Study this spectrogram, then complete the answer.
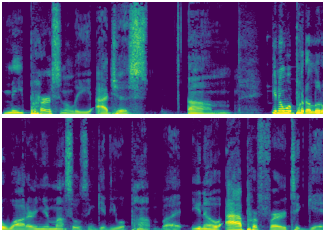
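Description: A plain, everyday voice from a man with an American accent, fairly low in pitch and at a fairly slow pace. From Maryland, US (Annapolis). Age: 40s. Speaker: fitness trainer. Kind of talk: casual interview.

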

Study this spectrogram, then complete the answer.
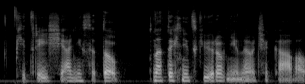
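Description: A woman with a Russian accent is heard in a very clean recording with a silent background. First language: Russian (speaking Czech). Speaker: AI specialist. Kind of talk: interview.

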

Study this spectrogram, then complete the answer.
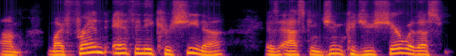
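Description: Somewhat breathy and fairly high in pitch, a man speaks with lively intonation. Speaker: drummer and show host. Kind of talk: casual interview chat. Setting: video call. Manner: jokey, friendly.

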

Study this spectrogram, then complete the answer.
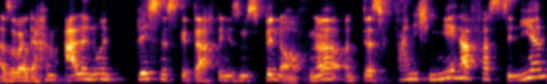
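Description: A man speaks in a plain, everyday voice at a moderate pace, with ordinary pitch variation over a quiet background. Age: 40s. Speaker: company founder and consultant. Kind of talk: interview.

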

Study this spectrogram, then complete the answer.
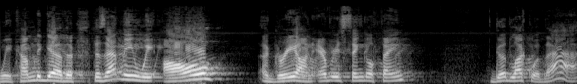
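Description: A man talks in an animated tone at a high pitch. His intonation is lively. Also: moderate pace. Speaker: pastor. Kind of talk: sermon.

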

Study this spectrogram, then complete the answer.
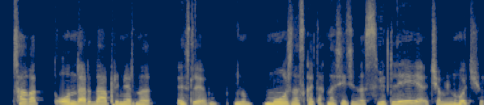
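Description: A woman speaks very slowly at a medium pitch in a flat monotone, her dark, mellow voice somewhat breathy and the sound dry and close with no echo. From southern Kazakhstan. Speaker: podcast host. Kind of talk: casual chat.

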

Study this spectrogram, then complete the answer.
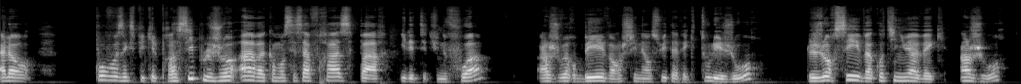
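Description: Recorded very cleanly against a silent background, a man with a fairly high pitch and a normal speaking voice talks at a moderate pace with ordinary pitch variation. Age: young. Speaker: podcast host. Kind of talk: casual chat.

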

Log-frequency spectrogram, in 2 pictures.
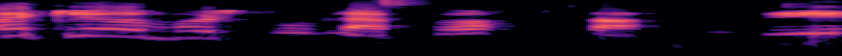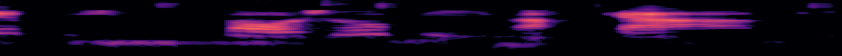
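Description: A woman speaks in a Quebec accent. Her pitch variation is ordinary. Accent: Québécois French. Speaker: bus driver. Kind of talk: interview.

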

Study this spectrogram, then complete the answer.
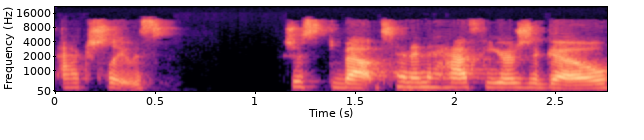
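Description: Against a quiet background, a woman with a Southern US accent speaks at a fairly high pitch. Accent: Southern US (Oklahoma). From Oklahoma City. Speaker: homeschooling mom and ranch owner. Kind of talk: casual interview about faith.

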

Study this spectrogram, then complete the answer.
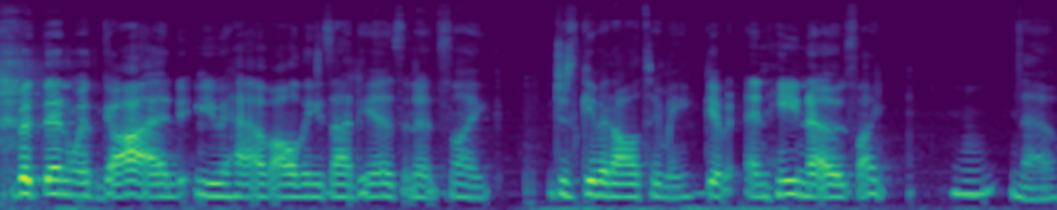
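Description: A woman's plain, everyday voice at a medium pitch, moderate pace and fairly even intonation, with big swings in loudness. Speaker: podcast co-host. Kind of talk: casual chat about faith.

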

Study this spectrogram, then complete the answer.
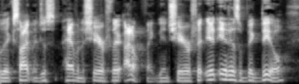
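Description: Delivered at a fairly quick pace with an American accent, this is an unremarkable speaking voice. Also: man. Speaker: county sheriff. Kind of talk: interview. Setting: studio.

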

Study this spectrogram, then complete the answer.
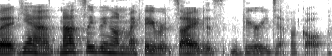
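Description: Her pitch is fairly low, and she speaks at a moderate pace. This woman's pitch swings very widely. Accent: American. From US military family, raised moving around. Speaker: comedy podcast co-host. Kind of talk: casual chat. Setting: studio.

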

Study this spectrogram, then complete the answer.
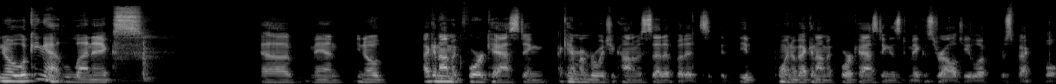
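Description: With an Upper Midwest US accent, a man speaks at a very fast pace with big swings in loudness, the sound dry and close with no echo. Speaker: economic development specialist. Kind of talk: casual chat.

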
